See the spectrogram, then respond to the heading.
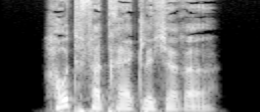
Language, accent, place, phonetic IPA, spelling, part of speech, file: German, Germany, Berlin, [ˈhaʊ̯tfɛɐ̯ˌtʁɛːklɪçəʁə], hautverträglichere, adjective, De-hautverträglichere.ogg
- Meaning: inflection of hautverträglich: 1. strong/mixed nominative/accusative feminine singular comparative degree 2. strong nominative/accusative plural comparative degree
